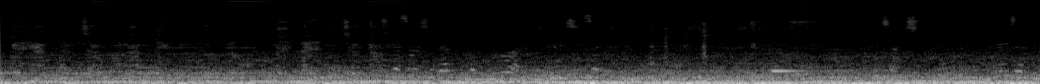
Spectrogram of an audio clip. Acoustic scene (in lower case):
car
